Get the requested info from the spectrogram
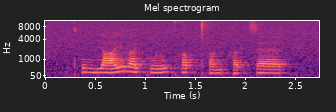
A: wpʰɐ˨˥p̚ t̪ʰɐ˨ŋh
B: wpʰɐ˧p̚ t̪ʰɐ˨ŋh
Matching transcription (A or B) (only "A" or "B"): B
